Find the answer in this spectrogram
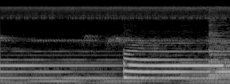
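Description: Intro music on a plucked string instrument: one sustained note slowly fading, then a new note plucked a little past a second in, over a steady low drone.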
